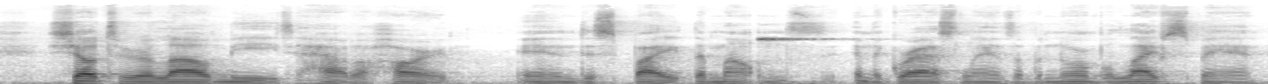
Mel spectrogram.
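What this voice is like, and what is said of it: Usual voice. Nothing is said of it.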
